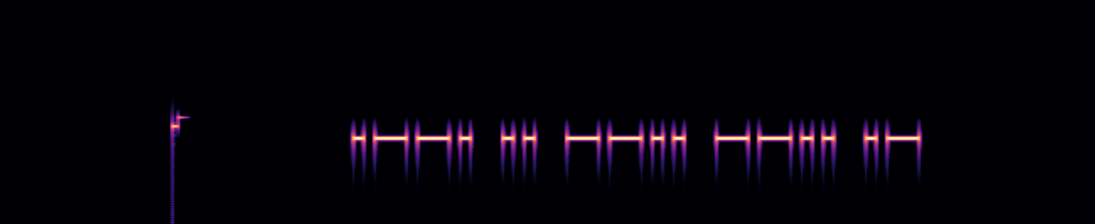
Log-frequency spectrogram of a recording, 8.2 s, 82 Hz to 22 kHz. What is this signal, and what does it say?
Morse code, heard as a keyed tone, about 15 wpm, 700 Hz. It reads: PIZZA
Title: Five Letter Words - 15wpm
